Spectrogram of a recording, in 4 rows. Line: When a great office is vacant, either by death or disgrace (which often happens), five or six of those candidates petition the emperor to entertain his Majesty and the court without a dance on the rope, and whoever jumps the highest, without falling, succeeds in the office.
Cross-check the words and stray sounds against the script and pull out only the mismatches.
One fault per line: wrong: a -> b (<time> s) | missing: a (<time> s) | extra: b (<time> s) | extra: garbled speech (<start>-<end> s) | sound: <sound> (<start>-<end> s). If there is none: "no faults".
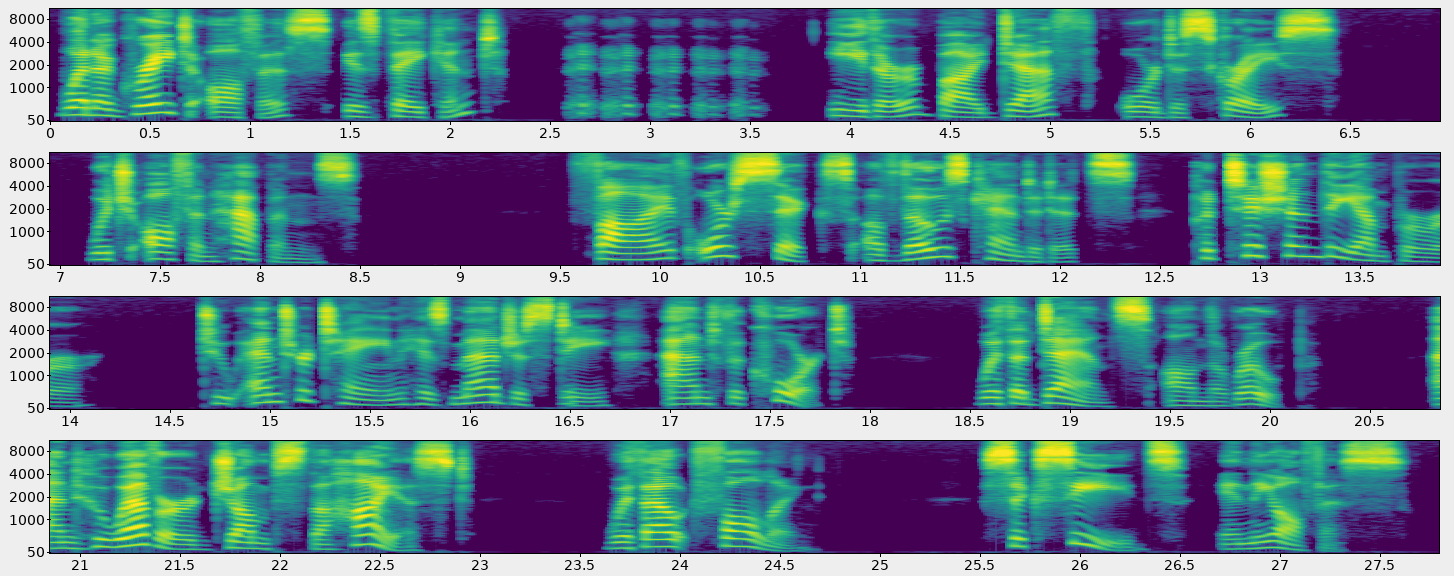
sound: laugh (2.6-3.6 s)
wrong: without -> with (18.5 s)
